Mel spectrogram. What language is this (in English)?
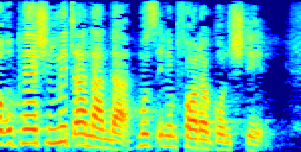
German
